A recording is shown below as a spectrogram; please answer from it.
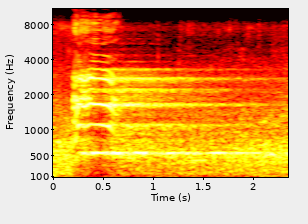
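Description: A karate kiai: one short, sharp, high-pitched shout about a quarter of a second in, its pitch lingering in the hall's echo for more than a second.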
